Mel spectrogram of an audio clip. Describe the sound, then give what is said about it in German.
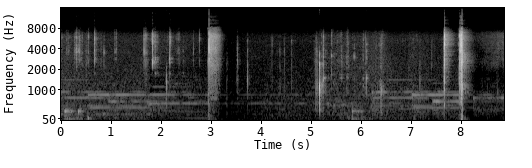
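Someone drinks a slightly flat Sprite soda: scattered small clicks and wet mouth sounds, with a few sharper, louder bursts around the middle and near the end, and no talking. “Ich hoffe, es stört euch nicht, wenn ich eine leicht laube Sprite nebenbei trinke.”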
